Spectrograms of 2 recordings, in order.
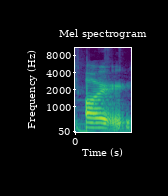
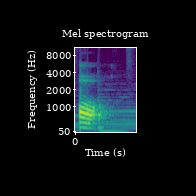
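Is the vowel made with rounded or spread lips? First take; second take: spread; rounded. First: The vowel is made with wide, flat lips. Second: The vowel is made with narrow, rounded lips. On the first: "my mouth is like flat and wide" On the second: "it's getting very narrow and round"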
